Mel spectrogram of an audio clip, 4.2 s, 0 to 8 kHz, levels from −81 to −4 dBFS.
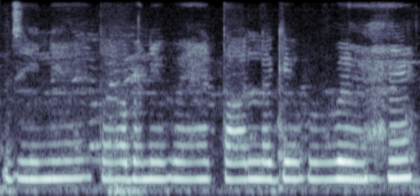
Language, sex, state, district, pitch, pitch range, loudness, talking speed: Hindi, female, Uttar Pradesh, Lucknow, 265 Hz, 260-270 Hz, -15 LUFS, 130 wpm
